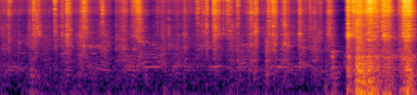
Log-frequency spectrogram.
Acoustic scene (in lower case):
kitchen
